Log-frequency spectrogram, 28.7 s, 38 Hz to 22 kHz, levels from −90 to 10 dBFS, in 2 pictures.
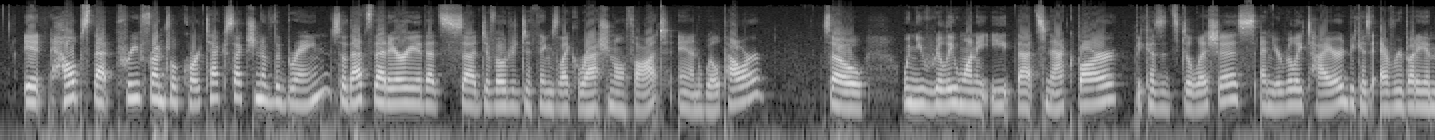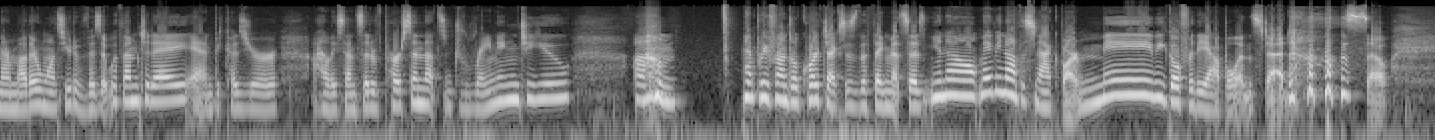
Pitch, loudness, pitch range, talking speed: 195 Hz, -11 LUFS, 170-240 Hz, 180 wpm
